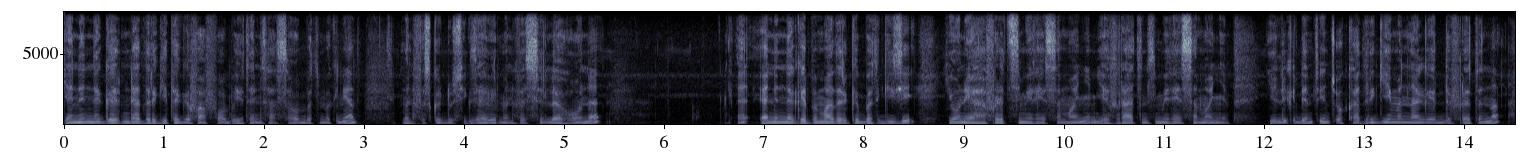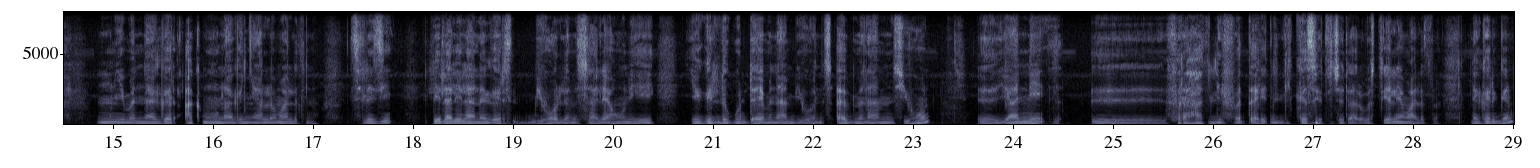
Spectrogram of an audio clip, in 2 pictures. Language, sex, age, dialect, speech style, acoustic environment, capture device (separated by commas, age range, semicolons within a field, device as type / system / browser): Amharic, male, 18-24, Ethiopia - Addis Ababa, happy; focused; excited; relaxed, silence, mobile / Linux / Chrome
